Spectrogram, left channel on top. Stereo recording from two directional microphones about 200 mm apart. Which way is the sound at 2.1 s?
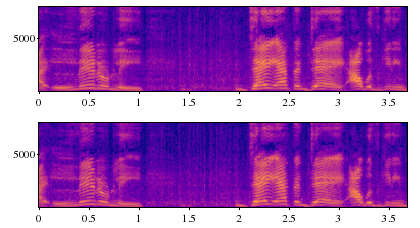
Centre (ahead or behind).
